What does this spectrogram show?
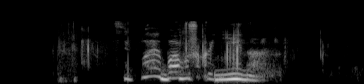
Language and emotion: Russian, neutral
